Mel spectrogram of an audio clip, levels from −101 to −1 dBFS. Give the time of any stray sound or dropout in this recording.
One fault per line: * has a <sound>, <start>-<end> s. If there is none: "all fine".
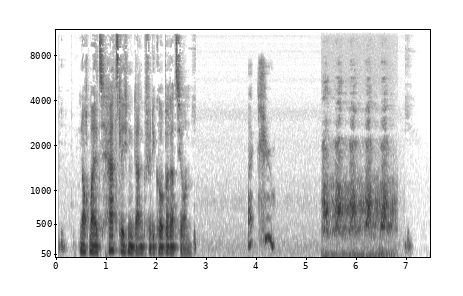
* has a sneeze, 3.8-4.4 s
* has a bark, 5.3-6.8 s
